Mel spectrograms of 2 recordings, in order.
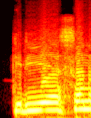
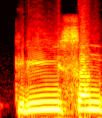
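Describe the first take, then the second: First: "क्रिएशन" with an extra "e", kri-e-san; wrong pronunciation. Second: "क्रिएशन" squeezed into two syllables, kree-san; taught pronunciation. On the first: Teacher warning it is wrong, "क्रिएशन" as kri-e-san. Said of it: "पढ़ेंगे तो गलत होगा". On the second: Teacher giving the intended reading, "क्रिएशन" as kree-san. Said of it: "पढ़ेंगे". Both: Shown as a demonstration.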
